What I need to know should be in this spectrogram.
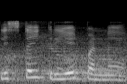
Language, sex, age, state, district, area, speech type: Tamil, female, 18-30, Tamil Nadu, Pudukkottai, rural, read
